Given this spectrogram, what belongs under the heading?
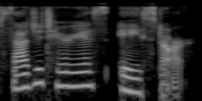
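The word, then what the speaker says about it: Sagittarius A*: The compact radio source is called Sagittarius A, pronounced Sagittarius A star.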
